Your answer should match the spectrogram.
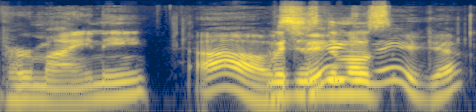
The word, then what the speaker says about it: Hermione: a Harry Potter and they thought it was Heron instead of Hermione oh which is the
